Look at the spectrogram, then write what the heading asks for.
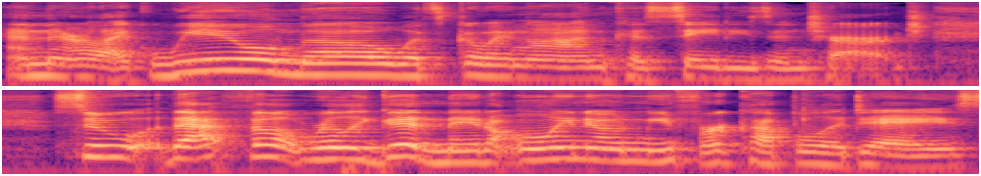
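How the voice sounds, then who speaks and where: Her intonation lively, a woman talks at a fairly quick pace with a medium pitch. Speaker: leadership coach. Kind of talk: casual chat. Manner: loud.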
